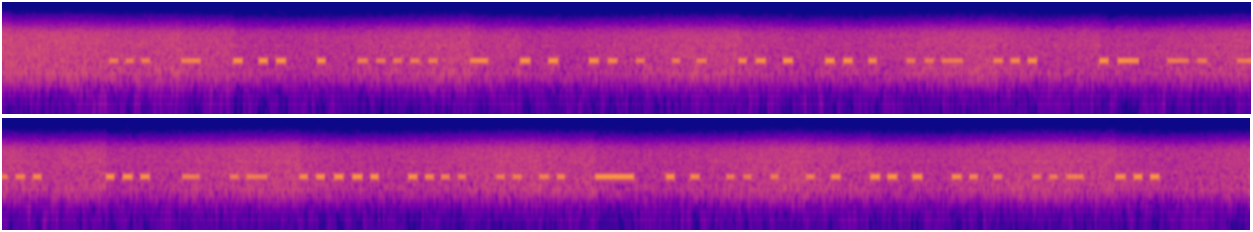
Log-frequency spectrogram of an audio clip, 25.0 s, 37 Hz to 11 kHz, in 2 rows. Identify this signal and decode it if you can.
Morse code (American railroad code), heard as a keyed tone, hand-sent with a straight key, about 560 Hz, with radio static. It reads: STREPTOCOCCUS AND STAPHYLOCOCCUS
